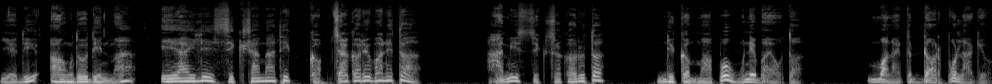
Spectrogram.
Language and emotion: Nepali, fearful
